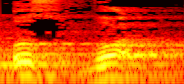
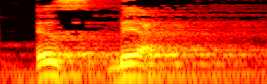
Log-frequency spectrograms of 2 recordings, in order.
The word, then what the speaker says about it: إصبع: وإصبع فيها كم لغة؟ فيها تسع. إزاي؟ حيثما نطقت بها فهي صحيحة. اضرب ثلاثة في ثلاثة اللي هي الضمة والفتحة والكسرة على الثلاثة الأحرف الأولى، يعني نقول أصبع، إصبع، أصبع، وقلب الثلاثة ضربهم في بعض يأتيك كله صحيح.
